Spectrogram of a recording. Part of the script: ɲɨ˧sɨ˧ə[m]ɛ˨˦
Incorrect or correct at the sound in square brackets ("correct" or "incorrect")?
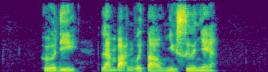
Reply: incorrect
